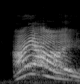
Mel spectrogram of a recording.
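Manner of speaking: loud, high hearty reply; pirate aye aye. Acted. The parrot answering Pete, loud and high. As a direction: answer like a keen sailor. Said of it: "said the pirate".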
